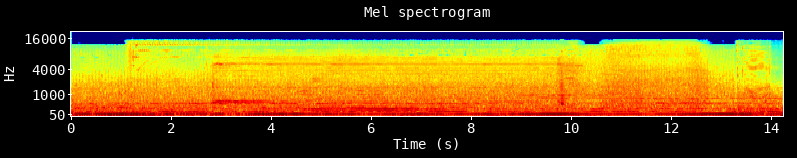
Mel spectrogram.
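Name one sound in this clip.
A drone's propellers whir with a steady, low hum.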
